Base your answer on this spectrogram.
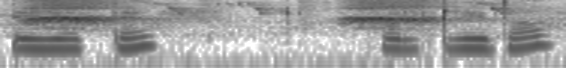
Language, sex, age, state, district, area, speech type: Santali, female, 18-30, West Bengal, Dakshin Dinajpur, rural, spontaneous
